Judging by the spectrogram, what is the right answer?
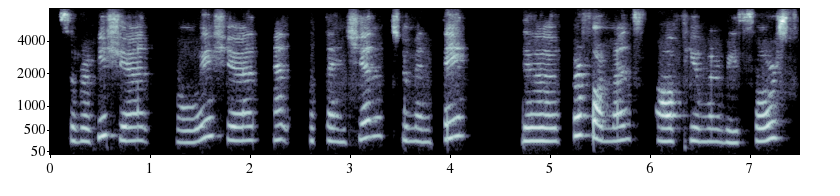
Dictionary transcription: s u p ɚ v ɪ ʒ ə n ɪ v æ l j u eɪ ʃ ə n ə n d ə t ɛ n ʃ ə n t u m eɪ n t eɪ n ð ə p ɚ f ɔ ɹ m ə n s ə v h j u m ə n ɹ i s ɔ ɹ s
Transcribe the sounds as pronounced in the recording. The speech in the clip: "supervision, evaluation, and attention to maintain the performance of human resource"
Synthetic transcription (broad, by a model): s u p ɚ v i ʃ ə n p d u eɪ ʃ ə n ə n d ə t ɛ n ʃ ə n t u m eɪ n t eɪ n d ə p ɚ f ɔ ɹ m ə n s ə f h j u m ə n ɹ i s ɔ ɹ s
